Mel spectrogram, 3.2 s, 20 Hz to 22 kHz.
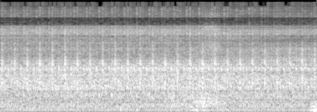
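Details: Daewoo Lanos 1.5 petrol engine idling with a steady, fast knock about four times a second; first suspected lifters or rockers, but it was piston slap from worn cylinders, fixed by boring the block with new pistons, rings, and bearings.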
